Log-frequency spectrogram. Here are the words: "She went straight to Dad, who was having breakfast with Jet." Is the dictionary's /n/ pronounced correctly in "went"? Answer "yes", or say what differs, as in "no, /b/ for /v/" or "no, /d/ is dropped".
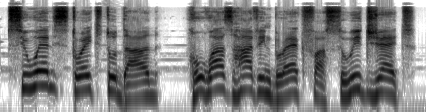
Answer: yes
